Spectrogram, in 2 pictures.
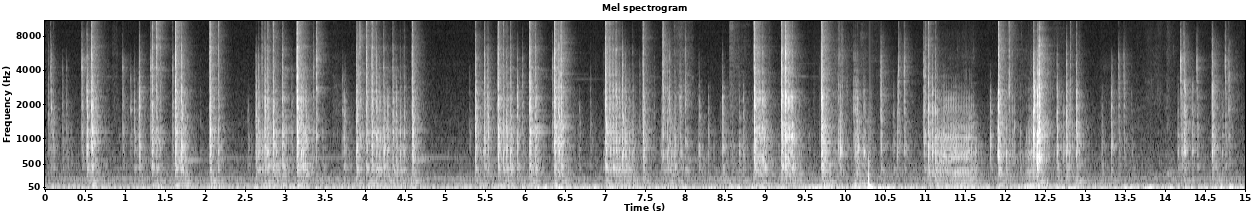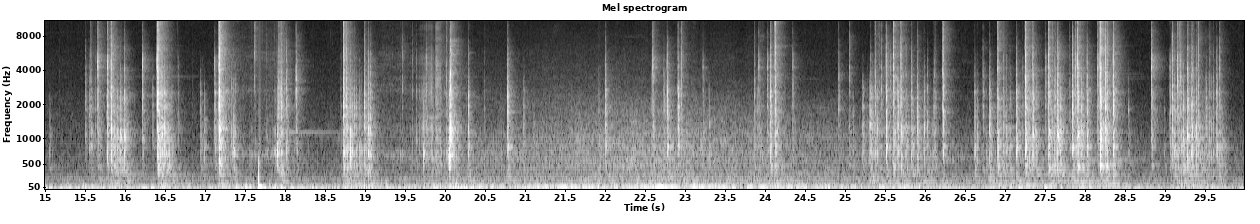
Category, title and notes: Sound effects > Objects / House appliances
squeaking of plastic desk lamp
A pinned rotating desk lamp with an articulated neck that squeaks very hard when moved. Recorded with Zoom H2.
squeaking, plastic, squeak, creak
